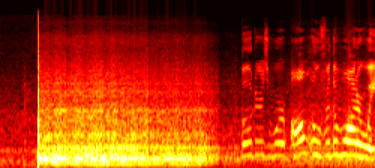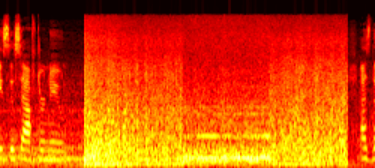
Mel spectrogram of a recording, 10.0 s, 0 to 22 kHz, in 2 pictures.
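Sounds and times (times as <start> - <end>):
boat motor humming: 3.9 - 9.6
water rushing along hull: 4.7 - 9.7.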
